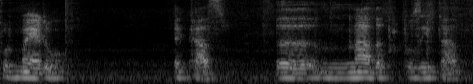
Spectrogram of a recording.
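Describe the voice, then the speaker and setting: A woman with a European Portuguese accent speaks slowly in a very deep, low voice. Long, frequent pauses and audible room echo mark the clip. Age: 60s. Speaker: florist. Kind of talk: interview. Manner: hesitant, with many fillers.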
